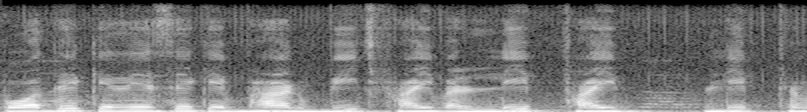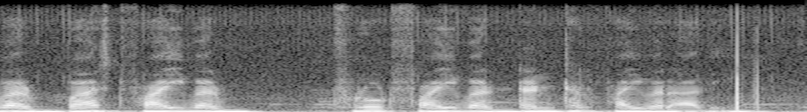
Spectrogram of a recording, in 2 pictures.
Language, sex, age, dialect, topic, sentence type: Hindi, female, 18-24, Awadhi Bundeli, agriculture, statement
